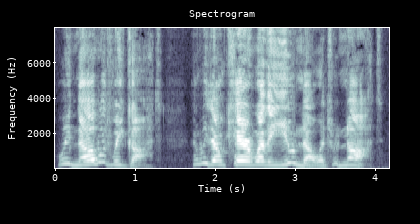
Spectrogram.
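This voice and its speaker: A man's voice: high-pitched, huge pitch swings, unhurried, fairly bright tone, pitched above the performer's own voice, exaggerated voice. A man voicing a cranky, defiant old ranch hand with a blustering, folksy rural American delivery in an audiobook. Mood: controlled, dismissive.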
